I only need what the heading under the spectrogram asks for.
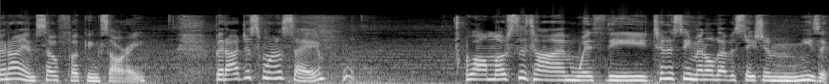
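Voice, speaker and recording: A woman's voice: medium pitch, darkish tone. A woman co-hosting a radio show, chatty and gushing, swearing freely and apologizing for her hiccups. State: has the hiccups. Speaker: radio co-host and festival organizer. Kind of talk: casual chat, heavy swearing.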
